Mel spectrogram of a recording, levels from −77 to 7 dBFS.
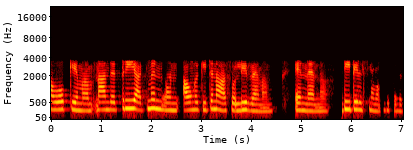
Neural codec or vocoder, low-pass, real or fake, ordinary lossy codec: none; 3.6 kHz; real; none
